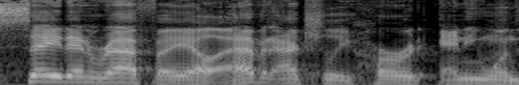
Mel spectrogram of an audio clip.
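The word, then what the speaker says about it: Ceddanne Rafaela: Is it Ceden Rafael? I was saying Cadeni Rafael at one point. Botched that one. I think it's Ceden Rafael.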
